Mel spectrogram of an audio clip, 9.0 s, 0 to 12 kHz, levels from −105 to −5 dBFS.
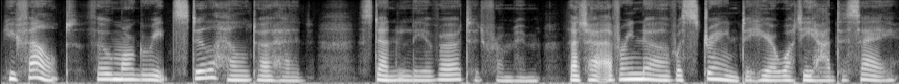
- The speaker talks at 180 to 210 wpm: No, average, 165 wpm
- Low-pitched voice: No, medium, 185 Hz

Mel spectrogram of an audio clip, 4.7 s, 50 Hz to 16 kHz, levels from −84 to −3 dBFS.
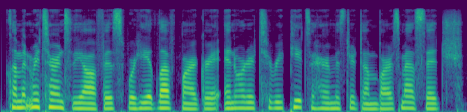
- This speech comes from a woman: Yes, female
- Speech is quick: Yes, fast, 245 wpm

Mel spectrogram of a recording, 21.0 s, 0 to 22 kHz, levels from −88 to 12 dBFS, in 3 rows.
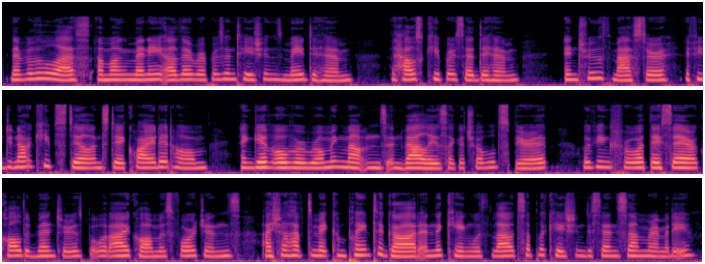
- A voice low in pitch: No, high, 220 Hz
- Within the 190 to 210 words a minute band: Yes, average, 195 wpm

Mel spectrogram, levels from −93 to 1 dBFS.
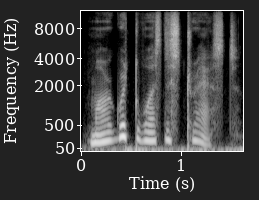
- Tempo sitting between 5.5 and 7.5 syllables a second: No, 4.8 syllables/s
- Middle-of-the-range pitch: Yes, medium, 165 Hz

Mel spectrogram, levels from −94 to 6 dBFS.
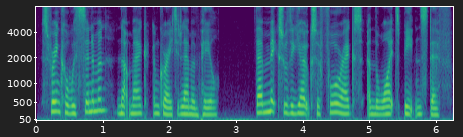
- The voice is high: Yes, high, 205 Hz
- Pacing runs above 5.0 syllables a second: Yes, 5.4 syllables/s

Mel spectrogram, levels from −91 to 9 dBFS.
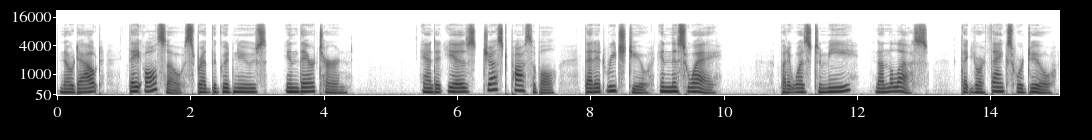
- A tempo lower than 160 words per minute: Yes, average, 145 wpm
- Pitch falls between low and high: Yes, medium, 180 Hz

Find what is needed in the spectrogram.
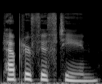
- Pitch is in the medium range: No, high, 195 Hz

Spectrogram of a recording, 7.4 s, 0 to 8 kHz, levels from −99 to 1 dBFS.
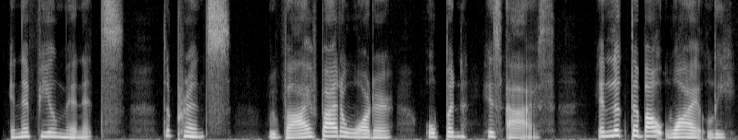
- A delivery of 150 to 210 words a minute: No, average, 140 wpm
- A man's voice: No, female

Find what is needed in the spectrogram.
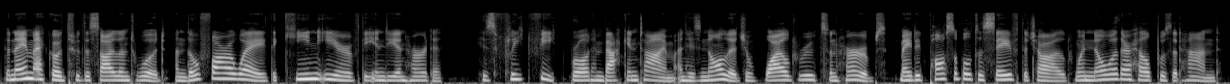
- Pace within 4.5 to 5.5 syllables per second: Yes, 5.0 syllables/s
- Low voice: No, high, 200 Hz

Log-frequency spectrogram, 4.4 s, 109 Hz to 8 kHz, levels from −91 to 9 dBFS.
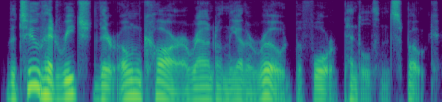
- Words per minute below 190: No, fast, 205 wpm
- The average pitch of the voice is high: No, low, 110 Hz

